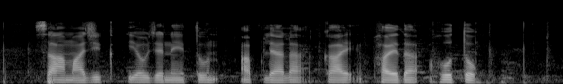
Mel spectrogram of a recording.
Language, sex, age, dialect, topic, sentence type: Marathi, male, 18-24, Northern Konkan, banking, question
